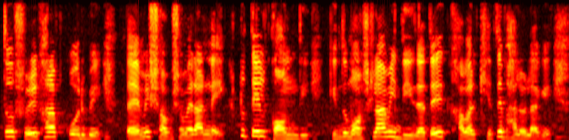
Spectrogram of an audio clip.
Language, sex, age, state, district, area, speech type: Bengali, female, 45-60, West Bengal, Purulia, rural, spontaneous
